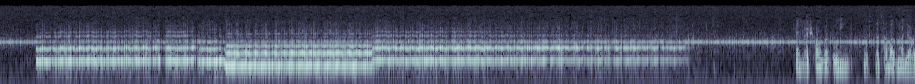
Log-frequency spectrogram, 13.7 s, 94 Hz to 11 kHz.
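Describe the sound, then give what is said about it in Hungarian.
A tárogató plays a shortwave radio station's time signal marking 17 hours: three long, sustained reedy notes, dropping lower and then rising again, over a steady high tone and radio hiss. A voice briefly starts at the end. “Most pontos időjelzést adunk. Tárogatónk hangja 17 órát jelez.”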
